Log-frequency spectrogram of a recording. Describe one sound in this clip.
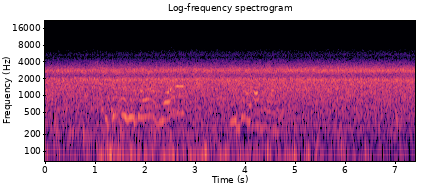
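A stream and a waterfall rush and splash steadily outdoors.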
